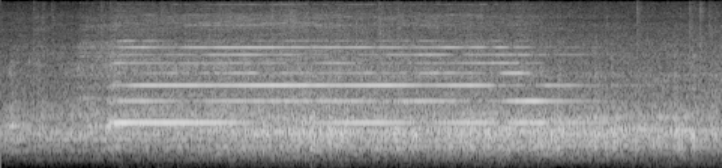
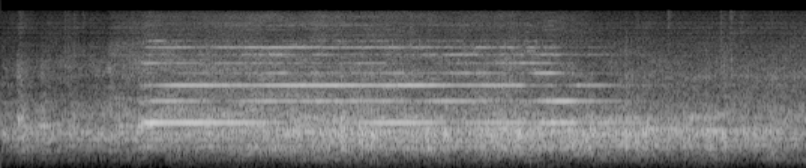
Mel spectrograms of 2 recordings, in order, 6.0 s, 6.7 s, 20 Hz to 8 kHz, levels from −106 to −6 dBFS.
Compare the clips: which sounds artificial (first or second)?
second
